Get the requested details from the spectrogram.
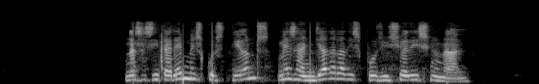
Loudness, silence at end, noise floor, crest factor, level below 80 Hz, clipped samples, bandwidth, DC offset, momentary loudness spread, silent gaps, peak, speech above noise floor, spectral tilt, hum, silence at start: -22 LUFS; 0.7 s; -75 dBFS; 20 dB; -58 dBFS; under 0.1%; 8 kHz; under 0.1%; 6 LU; none; -4 dBFS; 54 dB; -4 dB/octave; none; 1.25 s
